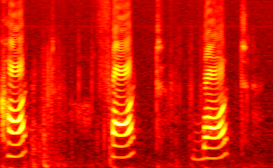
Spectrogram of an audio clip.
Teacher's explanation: Back rounded vowel, lips are rounded between half close and half open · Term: long vowel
